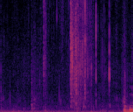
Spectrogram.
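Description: A footstep crunching dry straw and dead corn leaves about a second in, with faint crackling rustles around it.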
